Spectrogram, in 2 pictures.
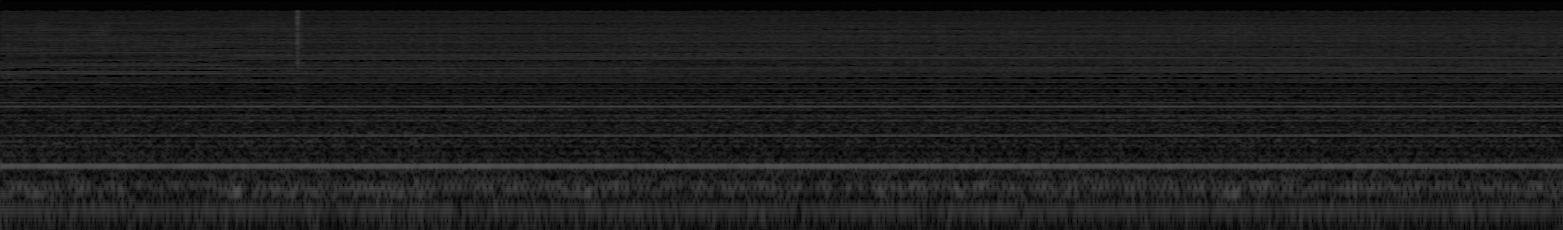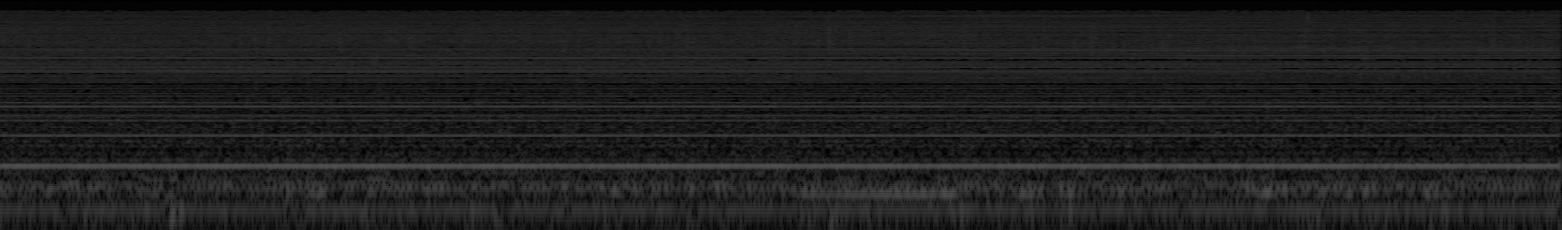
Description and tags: Fluorescent Lightbulb Hum
The hum/buzz of a fluorescent lightbulb.
bulb, fluorescent, foley, hum, light, lightbulb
